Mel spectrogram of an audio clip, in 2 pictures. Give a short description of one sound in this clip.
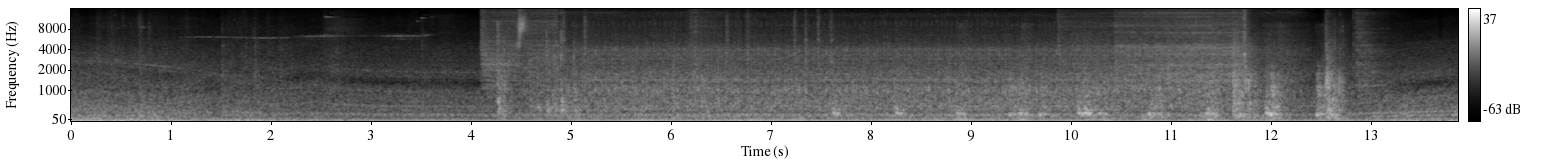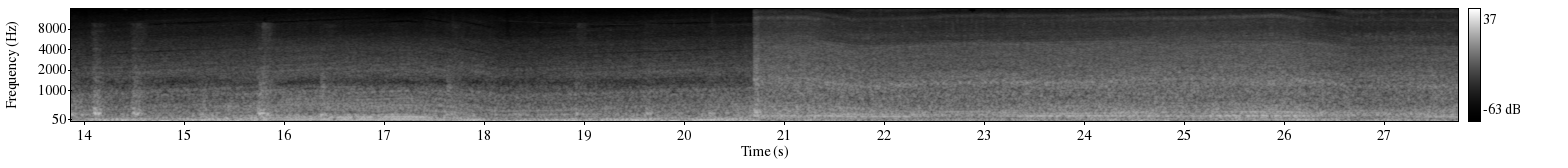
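A bus engine rumbles steadily as the bus pulls away and drives on.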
